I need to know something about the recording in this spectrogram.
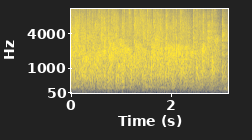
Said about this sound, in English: We clap, guys. Come on, come in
